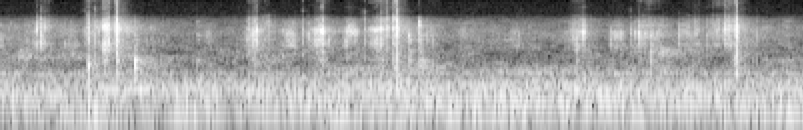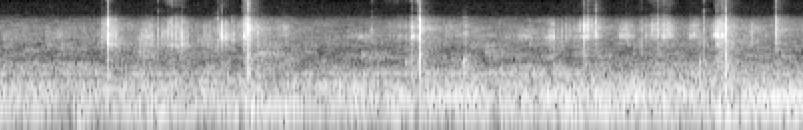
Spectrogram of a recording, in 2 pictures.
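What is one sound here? Scissors snip through a chilli pepper.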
